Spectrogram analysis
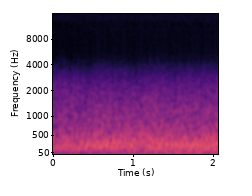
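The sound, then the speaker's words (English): Molten lava escaping from a hole, as a sound effect: a dense, continuous roaring rumble with a hissing edge, holding steady and loud for about two seconds with no voices. “Molten lava escaping from my escape hole.”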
